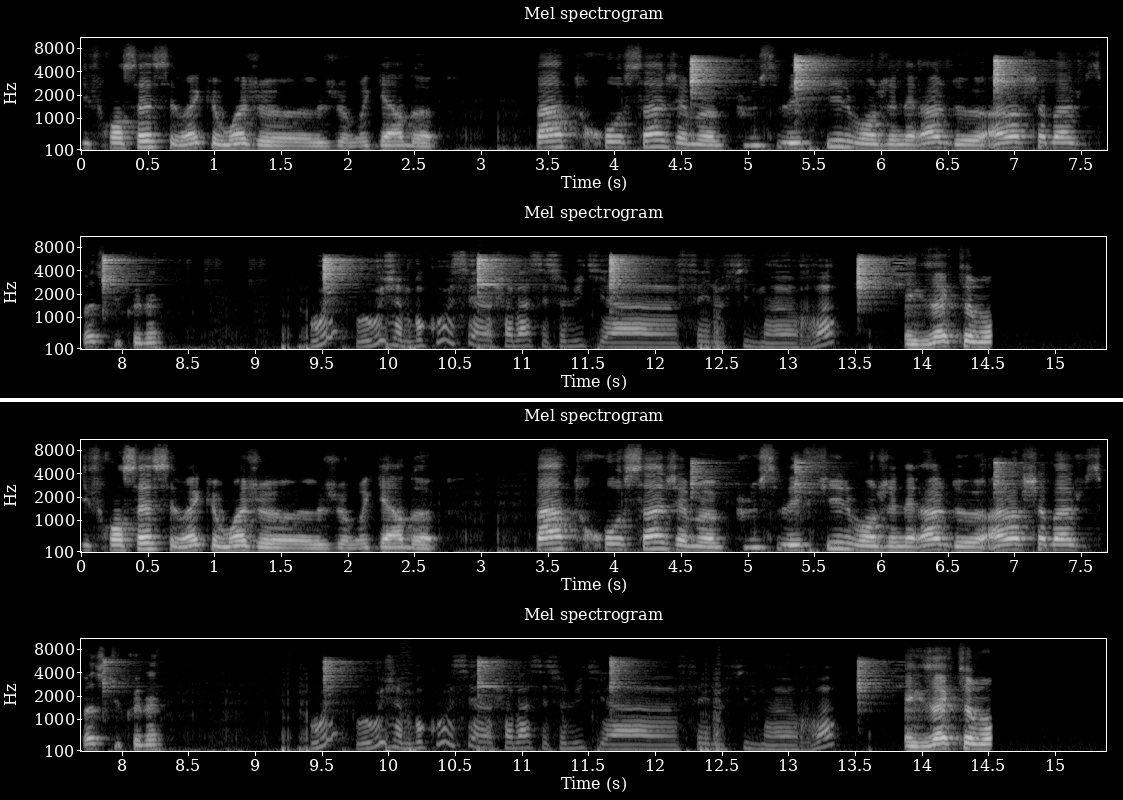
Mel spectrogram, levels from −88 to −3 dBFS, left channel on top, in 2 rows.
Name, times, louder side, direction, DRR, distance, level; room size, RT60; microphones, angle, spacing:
voice 1, 0.0-2.7 3.4-8.3 13.9-14.5, right 2 dB, 45° right, 2.2 m, -32 dB
sound 1, 2.2-13.7, equal, 75° right, 5.7 m, -55 dB
sound 2, 4.6-4.9 5.3-5.7 6.8-7.2 7.9-8.1 9.5-9.8 10.7-11.0 11.7-12.0 13.5-13.9, left 12 dB, 80° left, 2.1 m, -32 dB
voice 2, 9.4-13.4, left 3 dB, 60° left, 6.9 m, -44 dB
head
